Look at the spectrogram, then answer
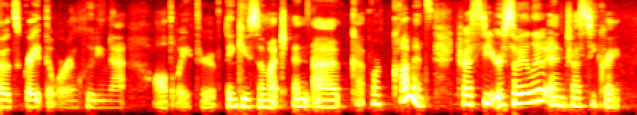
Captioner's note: none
